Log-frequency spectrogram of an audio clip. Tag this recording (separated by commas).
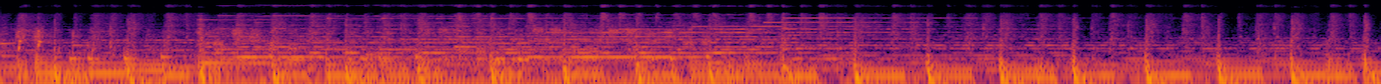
Theme music, Music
